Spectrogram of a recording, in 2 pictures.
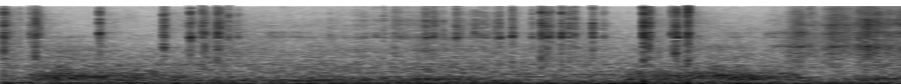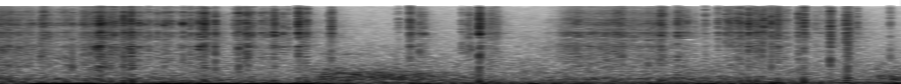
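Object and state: Wooden brush with natural bristles, scratched.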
